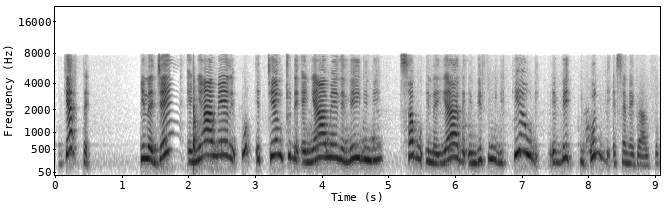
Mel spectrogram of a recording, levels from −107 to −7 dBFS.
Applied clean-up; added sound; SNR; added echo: neural mask model RNNoise.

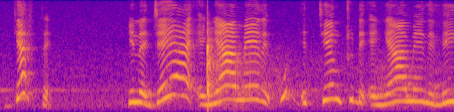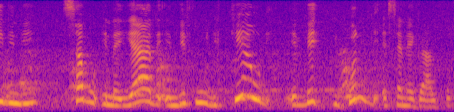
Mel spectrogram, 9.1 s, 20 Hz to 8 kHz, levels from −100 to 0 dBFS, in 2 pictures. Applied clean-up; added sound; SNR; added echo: none; Gunshot, gunfire; 11 dB; none.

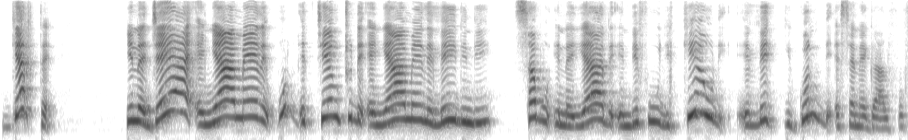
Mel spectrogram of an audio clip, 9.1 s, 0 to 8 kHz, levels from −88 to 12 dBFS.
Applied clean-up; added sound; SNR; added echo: none; none; none; none.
